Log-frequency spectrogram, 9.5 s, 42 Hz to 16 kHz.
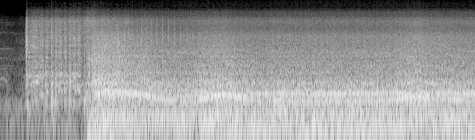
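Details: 2001 BMW E38 740i start after timing chain guide replacement and both Vanos units resealed, to check earlier ticking/dieseling sound: catches after short crank, settles to even idle with slight wandering hum, no ticking or clatter.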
